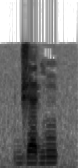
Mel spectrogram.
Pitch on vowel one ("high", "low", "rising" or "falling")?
high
